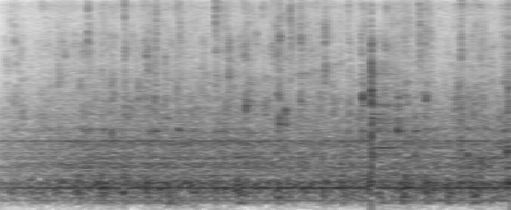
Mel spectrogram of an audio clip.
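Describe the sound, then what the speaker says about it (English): Water runs steadily into a cooking pot while a sandwich meal is prepared, a continuous close splashing hiss that holds level throughout, with no talk. "Now we're gonna add some water."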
